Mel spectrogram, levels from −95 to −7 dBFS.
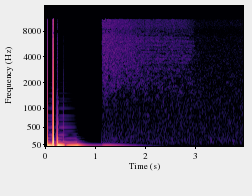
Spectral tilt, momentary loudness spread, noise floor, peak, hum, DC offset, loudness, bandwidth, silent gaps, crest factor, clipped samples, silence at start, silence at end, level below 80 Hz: -6 dB/octave; 30 LU; -73 dBFS; -2 dBFS; none; under 0.1%; -29 LUFS; 11.5 kHz; none; 28 dB; under 0.1%; 0.05 s; 3.2 s; -42 dBFS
